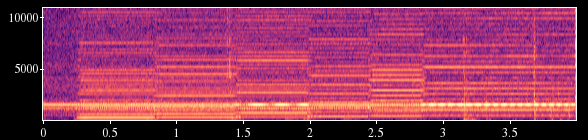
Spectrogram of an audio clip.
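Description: Sawtooth wave from a Max/MSP phasor~ oscillator, played from a MIDI keyboard as six notes stepping up a scale. Each note is a steady synthetic tone with a full stack of overtones.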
